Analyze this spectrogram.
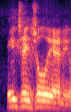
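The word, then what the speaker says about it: A.J. Juliani: And now we have AJ Giuliani. Am I pronouncing that right? Yeah, AJ Giuliani, like the okay.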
